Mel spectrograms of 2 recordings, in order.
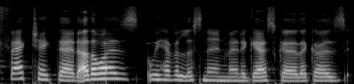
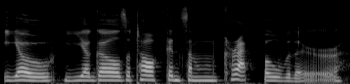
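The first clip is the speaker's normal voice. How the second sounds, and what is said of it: Put-on unidentified accent. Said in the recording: “That's not their accent. I don't know what accent that was.”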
